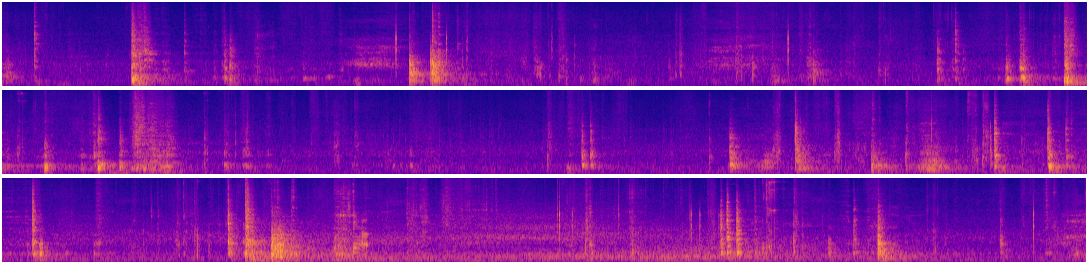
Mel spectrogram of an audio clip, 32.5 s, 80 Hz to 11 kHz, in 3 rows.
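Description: Irregular metal knocks, clunks and scraping from a seized front brake drum on a 1967 Ford Galaxie 500 being twisted and pried loose; the brake shoes are rusted to the drum after years of sitting. The loudest knocks come about a second and a half in, about four seconds in, and near twenty-four seconds.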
